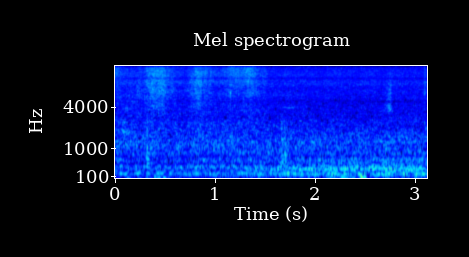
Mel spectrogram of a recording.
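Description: Honey bees buzz around fat, honey-filled hive frames on a pasture, a dense continuous hum with nearby individual bees drifting in and out, fairly soft and without voices.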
